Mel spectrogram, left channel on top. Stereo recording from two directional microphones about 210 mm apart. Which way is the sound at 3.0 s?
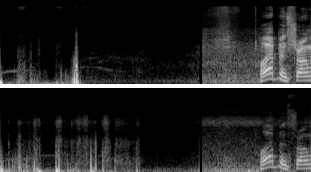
30° left (ahead or behind).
